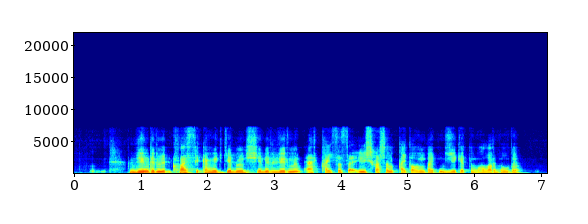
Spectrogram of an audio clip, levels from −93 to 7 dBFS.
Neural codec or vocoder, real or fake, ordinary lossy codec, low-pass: codec, 24 kHz, 1 kbps, SNAC; fake; none; 7.2 kHz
